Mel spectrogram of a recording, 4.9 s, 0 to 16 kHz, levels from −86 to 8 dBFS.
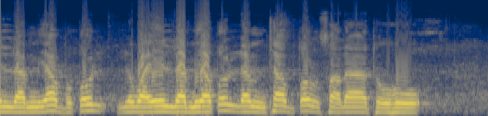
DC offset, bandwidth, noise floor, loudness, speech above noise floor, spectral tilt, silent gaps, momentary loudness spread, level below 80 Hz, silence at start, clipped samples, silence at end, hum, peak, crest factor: under 0.1%; 10 kHz; -36 dBFS; -8 LUFS; 29 dB; -8 dB/octave; none; 6 LU; -50 dBFS; 0 s; 4%; 0.6 s; none; 0 dBFS; 8 dB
